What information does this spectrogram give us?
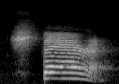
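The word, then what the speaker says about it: cztery: so number four is stere c-z-t-e-r-y so c-z is again one letter in polish alphabet which you need to emphasize as well if you're reading the word so so yeah that's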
